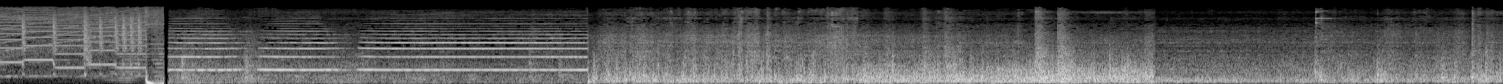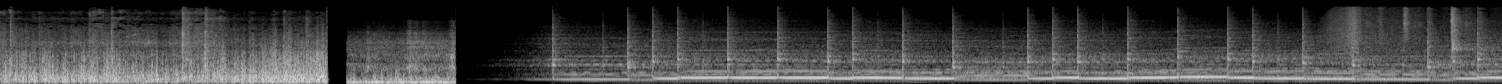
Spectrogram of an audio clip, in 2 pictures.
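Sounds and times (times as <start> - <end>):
locomotive horn: 1.0 - 6.0
train rumbling on rails: 1.7 - 19.6.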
